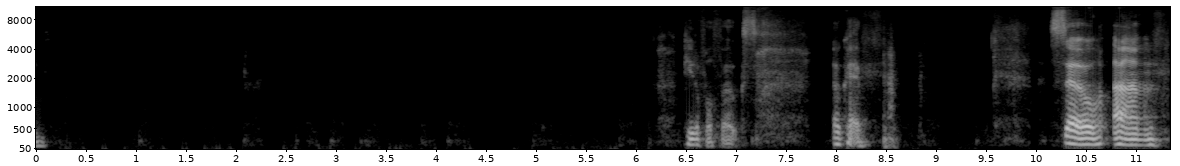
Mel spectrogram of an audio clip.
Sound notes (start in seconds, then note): 0.3 moment of silence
